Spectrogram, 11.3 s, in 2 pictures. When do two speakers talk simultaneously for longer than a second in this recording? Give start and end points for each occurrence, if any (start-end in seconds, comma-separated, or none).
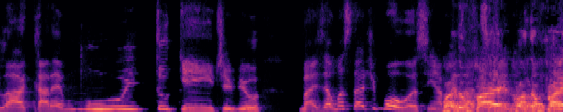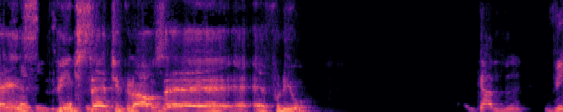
4.4-6.4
